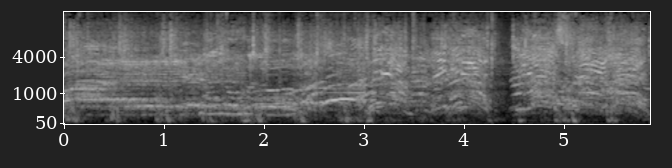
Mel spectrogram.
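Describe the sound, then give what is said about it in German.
A dense crowd of young supporters from the party youth organisations Jusos and Junge Union shouts and chants loudly at a political event on the sidelines of a TV debate between two lead candidates, voices overlapping in a continuous roar with rhythmic bursts, briefly dipping before swelling again. “Die Jugendorganisation der beiden Parteien Jusos und Junge Union haben sich auf jeden Fall schon in Stimmung gebracht, diese Woche am Rande des TV-Duells der beiden zweiten Spitzenkandidaten.”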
